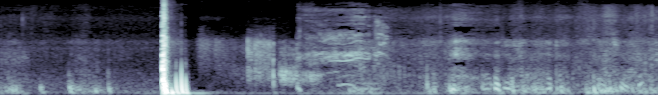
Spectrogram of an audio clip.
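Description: A single sharp clack or knock about a second and a half in, with a brief low ring after it, followed by faint rustling and handling noise.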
